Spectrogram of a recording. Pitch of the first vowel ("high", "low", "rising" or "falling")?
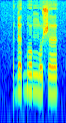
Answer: rising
